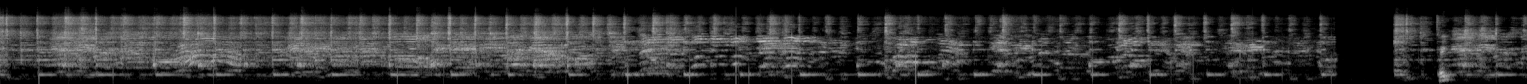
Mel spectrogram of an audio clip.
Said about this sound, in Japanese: まずはですね、サルサあのバンドの音を聞いていただきて、声も入ります。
